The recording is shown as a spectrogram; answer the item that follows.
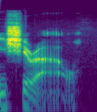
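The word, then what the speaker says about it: Shirow: Masamune Shirao. I've no idea if I'm pronouncing that right. – Is it Shirao or Shiro? I think it's Shiro.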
